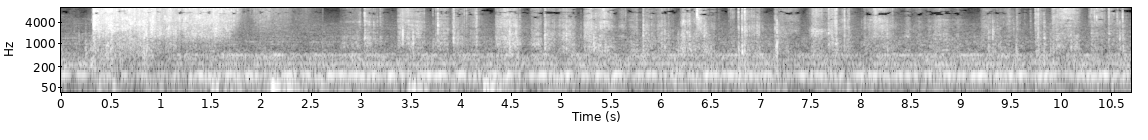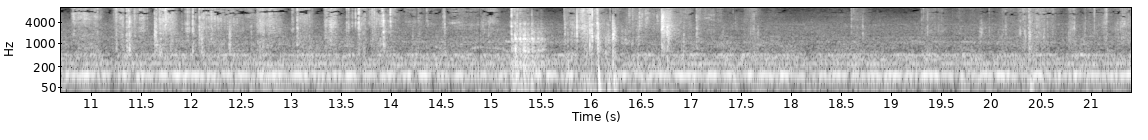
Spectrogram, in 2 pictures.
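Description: Sheets of paper rustling and crackling as they are handled, with a loud rustle about a second long near the start, another shorter one about three-quarters of the way through, and many small crackles and taps in between. A steady low hum lies underneath.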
